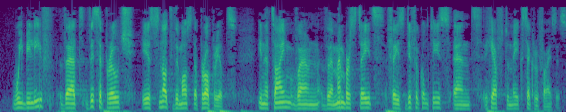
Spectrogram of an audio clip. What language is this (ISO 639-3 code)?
eng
